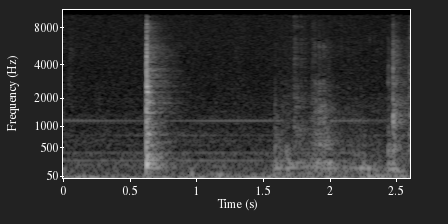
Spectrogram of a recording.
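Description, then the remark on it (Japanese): A sharp click as a microwave door pops open, followed by some shuffling and a firm clunk as it shuts again, with a faint steady hum underneath; an apple and milk mixture is being heated again in the microwave at 600 watts for about 1 minute. “そして、もう一度電子レンジにかけていきます。”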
